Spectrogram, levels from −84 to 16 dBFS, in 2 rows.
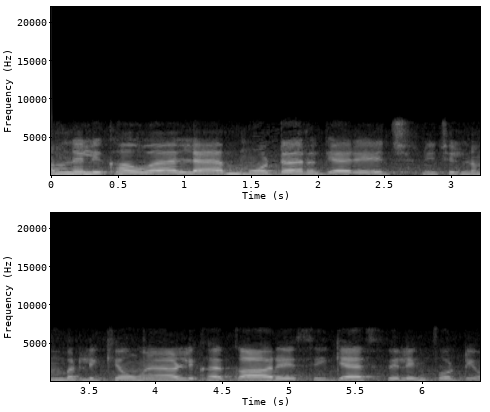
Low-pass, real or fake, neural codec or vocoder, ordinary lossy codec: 7.2 kHz; fake; autoencoder, 48 kHz, 128 numbers a frame, DAC-VAE, trained on Japanese speech; Opus, 24 kbps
